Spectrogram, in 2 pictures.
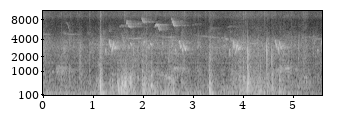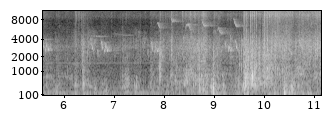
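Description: Small birds chirping: short, high, downward-hooked chirps repeated every half second or so. A few sharp knocks, and a brief rustling burst of noise near the end.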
